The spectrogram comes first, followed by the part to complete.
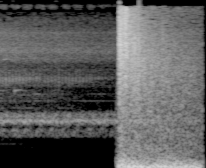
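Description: The tail of a news-channel intro jingle: a faint lingering tone, then a sudden loud sound effect with a deep rumble that starts just over a second in and lasts under a second.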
